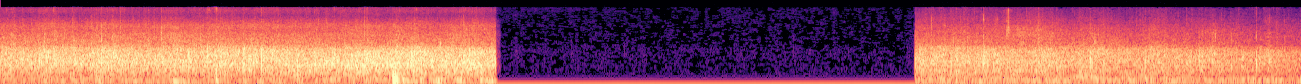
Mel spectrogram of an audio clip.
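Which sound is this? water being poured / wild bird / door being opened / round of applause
round of applause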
